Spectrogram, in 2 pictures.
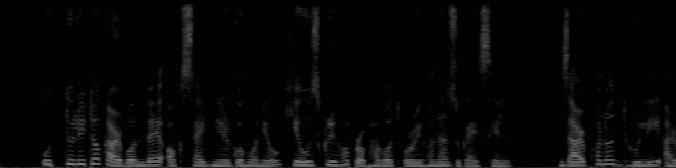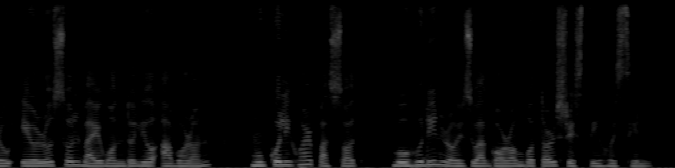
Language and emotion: Assamese, neutral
